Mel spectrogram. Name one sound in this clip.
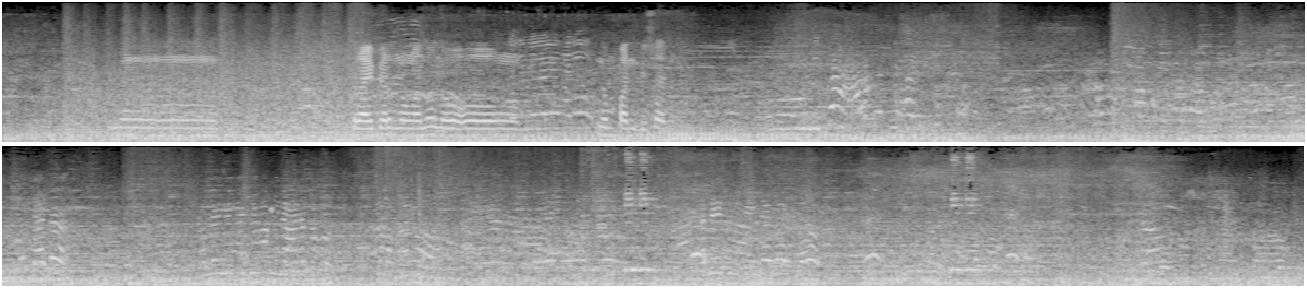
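A busy crowd of men and women chatters all around outdoors.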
